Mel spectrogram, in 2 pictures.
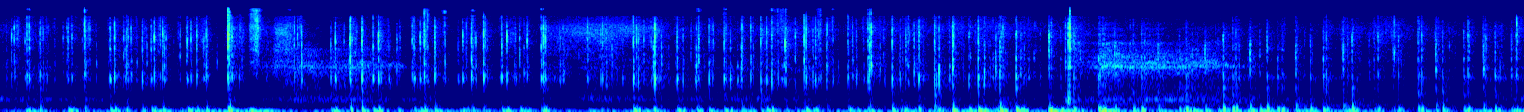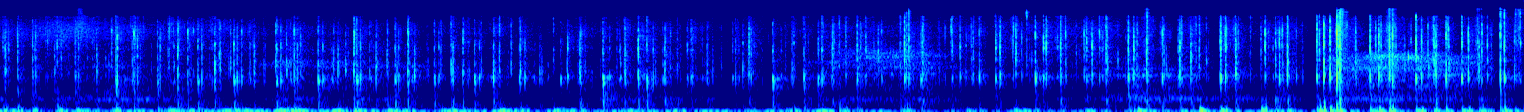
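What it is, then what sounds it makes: Banana. Fingertips and nails tap and scratch the peel of a whole, unpeeled yellow banana held in the hand. The result is a steady stream of quiet, dull, muffled taps mixed with soft scratching, mostly low and thuddy with little brightness, and each tap dies away almost instantly.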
